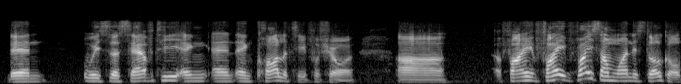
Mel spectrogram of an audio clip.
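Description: A man answering interview questions over a call, halting and searching for words, often repeating himself. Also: on the high side, bright, forceful tone, dry recording, highs cut off. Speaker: guest, tour business manager.

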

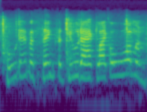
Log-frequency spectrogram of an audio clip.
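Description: A man's voice: very high-pitched, steady tone, a little fast, slight background noise. An actor playing a good-old-boy golfing associate in a 1960s radio drama. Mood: rebuffed. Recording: dull, distant 1960s radio recording.

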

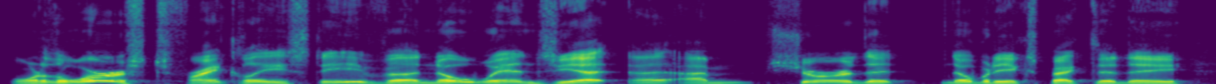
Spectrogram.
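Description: A man's voice: mid-range voice, animated, unhurried, fairly bright tone, no echo, studio quality. A man hosting a sports podcast, speaking in an interview style.

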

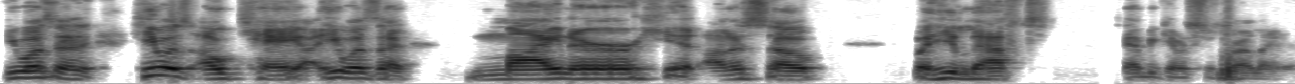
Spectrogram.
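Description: A man talks casually to his live-stream viewers, his voice hoarse and husky. He rambles, repeats himself and restarts his sentences often. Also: medium pitch, animated, normal speed, a little mellow, rough recording. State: hoarse, voice going out. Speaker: livestream host.

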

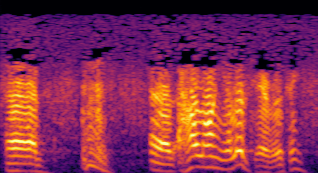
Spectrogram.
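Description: An actor playing a guarded, secretly murderous tough guy in a 1950s radio drama, talking in a terse, halting, evasive way. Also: medium pitch, sing-song, gravelly. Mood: uneasy. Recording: muffled, noisy old radio recording.

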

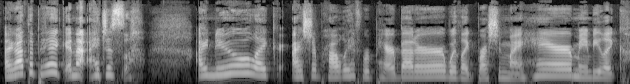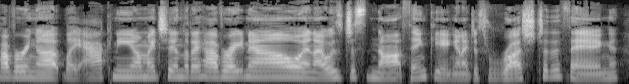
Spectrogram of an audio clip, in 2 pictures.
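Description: A woman's voice: a little high, normal speed, a bit bright, clear, resonant tone, no echo, clean studio sound. A woman co-hosting a book podcast, talking casually and informally with plenty of friendly banter. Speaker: co-host of a book discussion podcast. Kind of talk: casual, conversational book recap.

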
